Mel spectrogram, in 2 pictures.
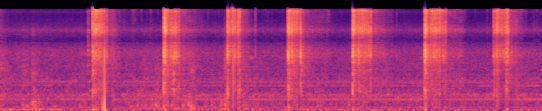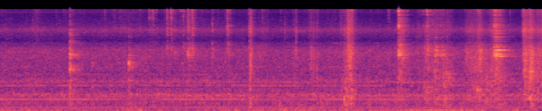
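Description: Electric arc welding on a steel tube frame: a series of about seven short crackling bursts, roughly one a second, as the arc is struck for brief tack welds, then fainter scattered ticks.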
